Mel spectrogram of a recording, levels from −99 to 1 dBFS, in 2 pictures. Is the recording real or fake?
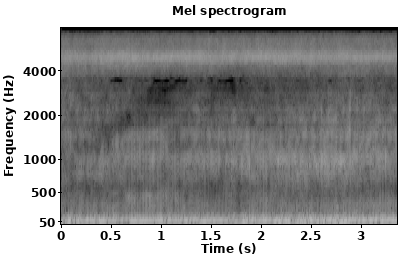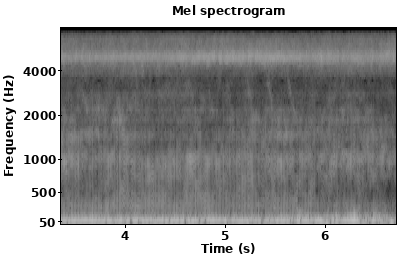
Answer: fake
